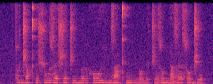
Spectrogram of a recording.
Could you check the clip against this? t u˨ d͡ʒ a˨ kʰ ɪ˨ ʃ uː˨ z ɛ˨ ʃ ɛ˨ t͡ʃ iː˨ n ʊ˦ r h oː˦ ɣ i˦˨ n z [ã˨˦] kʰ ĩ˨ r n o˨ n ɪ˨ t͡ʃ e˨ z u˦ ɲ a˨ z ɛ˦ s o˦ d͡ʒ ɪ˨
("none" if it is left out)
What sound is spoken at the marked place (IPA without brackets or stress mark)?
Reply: a˨˦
